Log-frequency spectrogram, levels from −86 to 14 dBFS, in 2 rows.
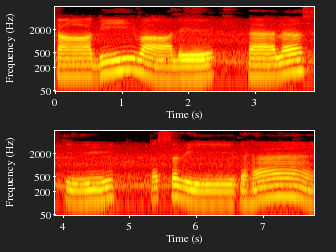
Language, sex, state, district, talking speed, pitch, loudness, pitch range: Hindi, male, Punjab, Fazilka, 45 wpm, 120 Hz, -16 LUFS, 110-140 Hz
